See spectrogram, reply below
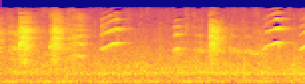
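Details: Wild lorikeets being fed honey give sharp, screechy calls, short rising and falling squawks repeated irregularly several times a second, with hissing bursts of noise between them.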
